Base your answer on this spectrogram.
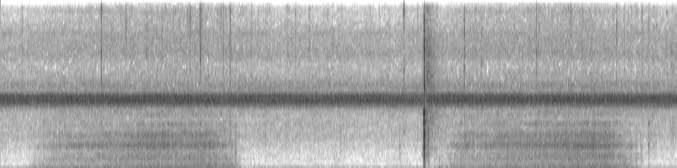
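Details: Insects of autumn beside a crackling campfire on a camping trip, a constant shrill trill holding one pitch throughout, broken by a loud snap near the end and two broad waves of low roaring noise.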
